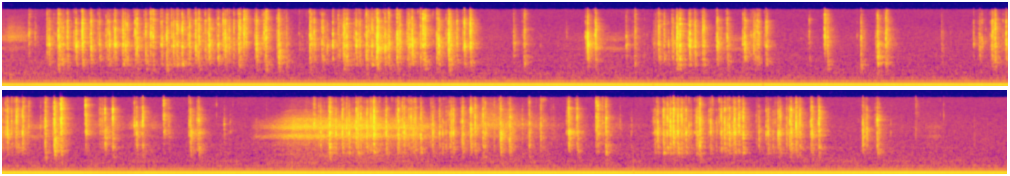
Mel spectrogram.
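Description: Typing on a computer keyboard: irregular bursts of keystrokes separated by short pauses, as lines of code are entered.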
